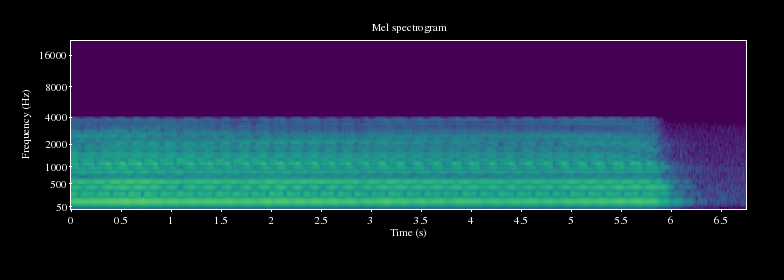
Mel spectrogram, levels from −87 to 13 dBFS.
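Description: No technical faults occur at any point in the music.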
